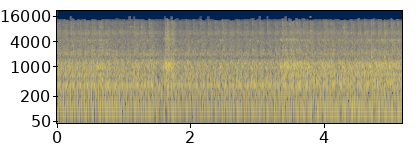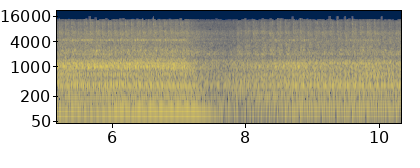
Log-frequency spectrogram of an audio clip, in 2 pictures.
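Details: 1970s Crane Carrier 10-wheel-drive truck with a two-stroke Series 71 Detroit diesel, first start after freeing four stuck injectors: steady, even drone with a firm low beat, no misses or knocks, running cleanly and pulling fuel.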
